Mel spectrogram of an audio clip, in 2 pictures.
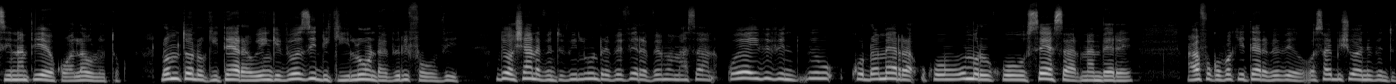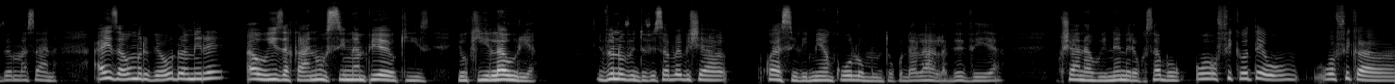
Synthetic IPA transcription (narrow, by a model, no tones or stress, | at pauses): sinam̩piajɔkɔalaulɔtɔkɔ̥ | lɔm̩tɔndɔk̬itɛɾawɛŋɡɛvjɔzidikilundaviɾifɔvi | dɔʃanavintuvilundɛvɛvɛɾavɛmamasanakwɛjɔivivikuɗɔmɛɾakumuɾikusɛsanambɛɾɛ | afukɔvakitɛɾavɛvɛɔ̰sabiʃuwanivintuvjɛmasana | a̰izaumuɾivjauɗɔmiɾɛ | auizakanusinampiɔjɔki | jɔkiːlauɾia | ivjɔnuvintuvisaɓabiʃa | kwasilimiaŋkulumuntukuɗalahala̰vɛvia | ku̥ʃanawinɛmiɾɛkwasababuɔfikutɛwɔfika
